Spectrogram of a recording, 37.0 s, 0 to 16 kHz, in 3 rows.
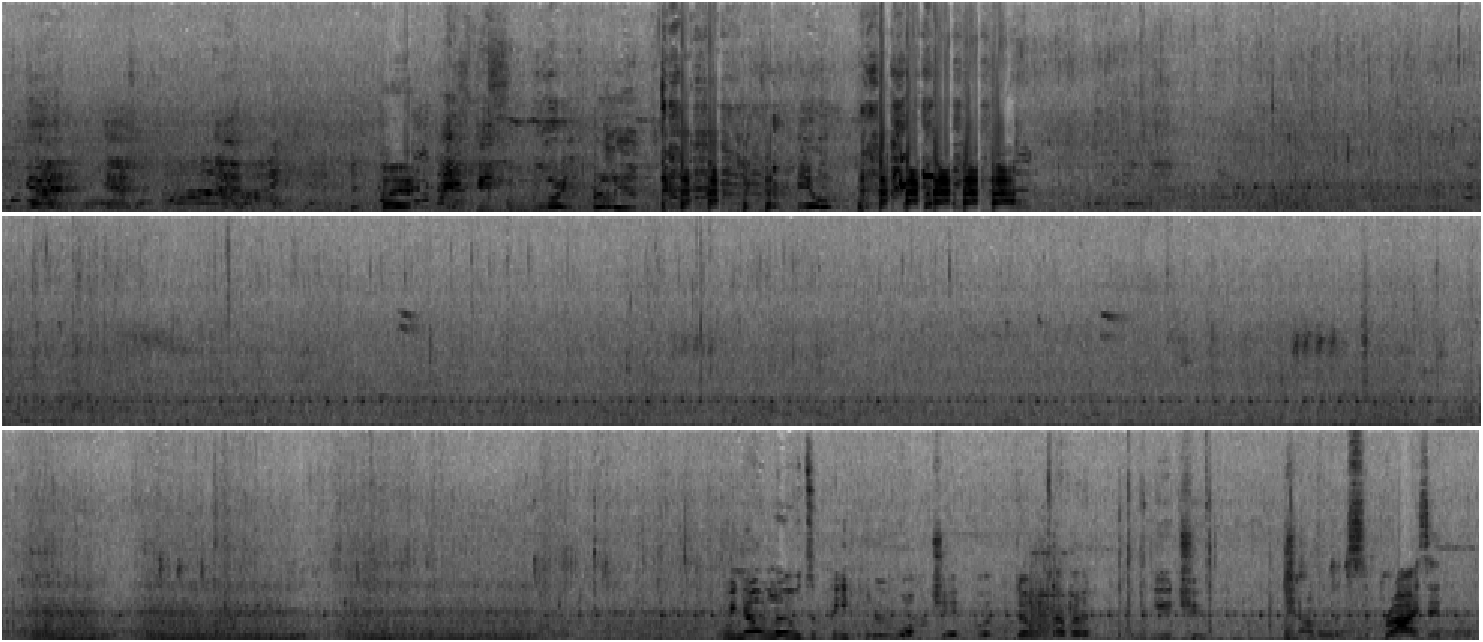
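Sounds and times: boat diesel engine running: 0:00.0 - 0:36.9.

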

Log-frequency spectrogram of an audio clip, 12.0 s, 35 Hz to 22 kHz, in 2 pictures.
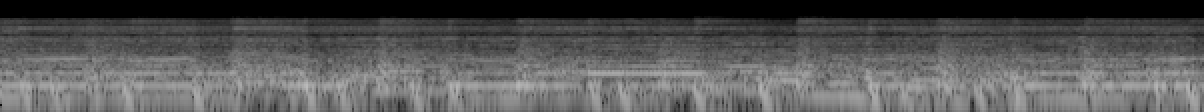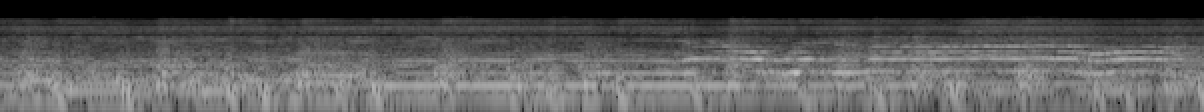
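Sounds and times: bass guitar: 0:00.0 - 0:12.0
drum kit hits: 0:00.0 - 0:12.0
guitar: 0:00.0 - 0:12.0.

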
